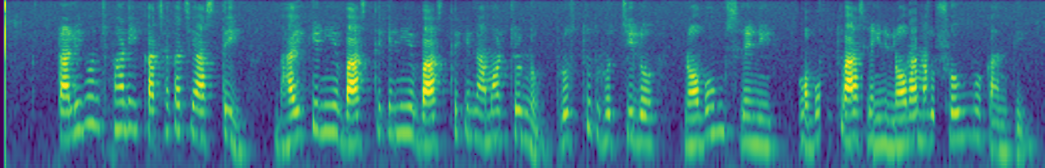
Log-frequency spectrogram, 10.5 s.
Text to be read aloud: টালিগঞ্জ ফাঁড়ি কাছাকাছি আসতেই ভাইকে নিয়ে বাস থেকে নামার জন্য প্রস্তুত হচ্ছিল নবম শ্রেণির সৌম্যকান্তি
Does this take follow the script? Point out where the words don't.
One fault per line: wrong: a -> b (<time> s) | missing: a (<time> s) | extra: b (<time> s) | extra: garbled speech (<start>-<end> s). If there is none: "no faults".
extra: নিয়ে বাস থেকে (3.9 s)
extra: garbled speech (8.0-9.3 s)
